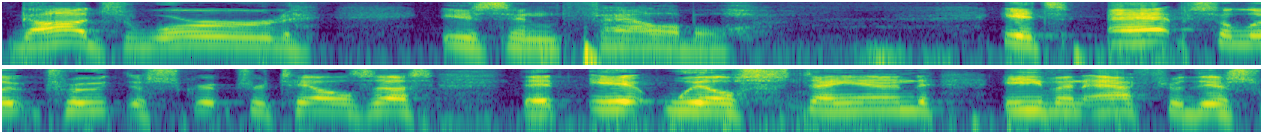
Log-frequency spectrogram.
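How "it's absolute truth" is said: ordinary talk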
